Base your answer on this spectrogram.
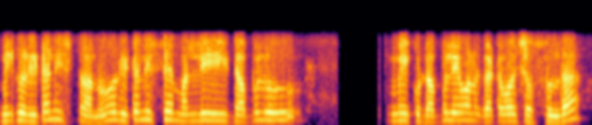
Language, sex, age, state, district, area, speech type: Telugu, male, 60+, Telangana, Warangal, urban, conversation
